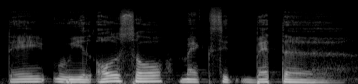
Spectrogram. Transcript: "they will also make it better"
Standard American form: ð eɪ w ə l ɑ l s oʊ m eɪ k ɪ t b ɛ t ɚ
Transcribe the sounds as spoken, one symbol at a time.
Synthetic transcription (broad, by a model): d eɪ w ə l ɑ l s oʊ m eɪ k ɪ t b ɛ t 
